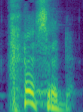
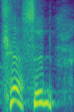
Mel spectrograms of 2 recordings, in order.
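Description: First: It begins with a throaty ch sound. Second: It begins with a ch as in cheese. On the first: The speaker calls it right. "It is chesed" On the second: The speaker calls it wrong. "But it's not chesed"

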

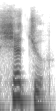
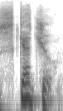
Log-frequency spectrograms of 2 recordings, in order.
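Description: First: The word is said with a British pronunciation. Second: The word is said with an American pronunciation. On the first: "英式的发音是" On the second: "美式的发音是"

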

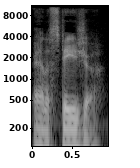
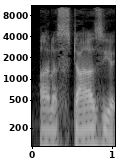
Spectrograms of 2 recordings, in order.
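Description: First: It has English-style vowels and a soft th. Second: It has Latin vowels and a hard t. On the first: The speaker calls it wrong. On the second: The speaker calls it right. "this is Latin, so we use our Latin vowels. And a th is hard"

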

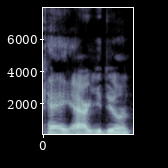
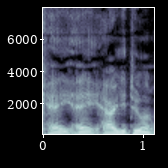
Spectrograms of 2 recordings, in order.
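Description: First: It is said with low, uninterested energy. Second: It is said with high, excited energy.

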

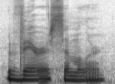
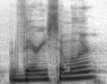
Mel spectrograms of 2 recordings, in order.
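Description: First: It is said as one word, unlike 'very similar'. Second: It is said like the two words 'very similar'. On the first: The speaker calls it right. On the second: The speaker calls it wrong.

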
